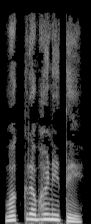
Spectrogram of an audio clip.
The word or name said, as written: ವಕ್ರಭಣಿತಿ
